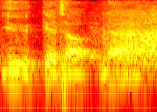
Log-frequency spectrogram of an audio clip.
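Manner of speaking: low, very slow command; menacing mock hard-man order; tough first aider. First-aid guy ordering the patient up, low tough voice. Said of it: "like the toughest first aid guy".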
